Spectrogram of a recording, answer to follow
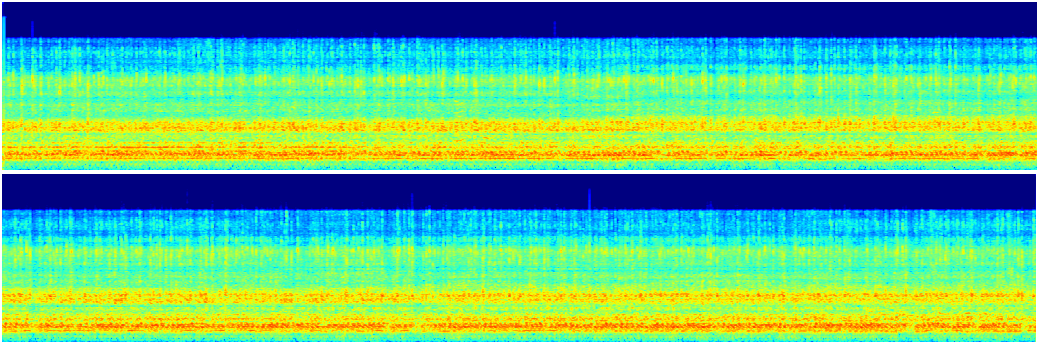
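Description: Race car engine idling steadily at the starting line, with small drifts in revs.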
